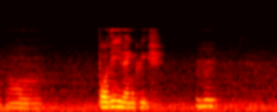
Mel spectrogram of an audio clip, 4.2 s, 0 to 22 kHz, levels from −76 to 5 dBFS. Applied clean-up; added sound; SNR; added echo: none; none; none; none.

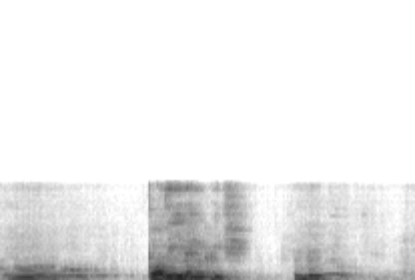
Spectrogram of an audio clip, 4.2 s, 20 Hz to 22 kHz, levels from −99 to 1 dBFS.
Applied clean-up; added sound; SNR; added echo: neural separator model SepFormer DNS4.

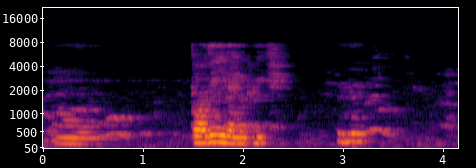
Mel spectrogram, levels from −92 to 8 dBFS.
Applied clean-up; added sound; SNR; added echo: classical method WPE with log-MMSE.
